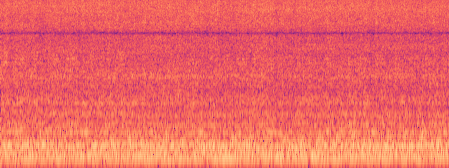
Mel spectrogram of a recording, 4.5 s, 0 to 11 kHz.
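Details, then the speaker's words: 4.8L Gen 3 LS V8 with 175k miles and new lifters, warming past 145 degrees in closed loop: smooth, even deep rumble with no ticks, knocks or misses, no smoke; normal warm idle. "no weird noises no drips that's why i like to show you with everything attached as far as like what you're going to get"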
